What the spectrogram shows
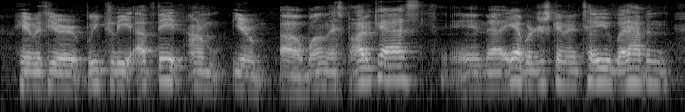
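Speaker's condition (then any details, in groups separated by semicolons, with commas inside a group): Traumatic brain injury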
